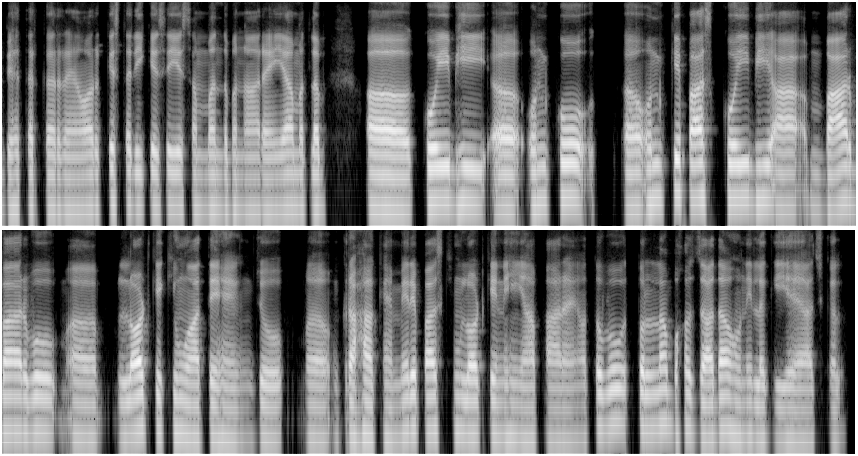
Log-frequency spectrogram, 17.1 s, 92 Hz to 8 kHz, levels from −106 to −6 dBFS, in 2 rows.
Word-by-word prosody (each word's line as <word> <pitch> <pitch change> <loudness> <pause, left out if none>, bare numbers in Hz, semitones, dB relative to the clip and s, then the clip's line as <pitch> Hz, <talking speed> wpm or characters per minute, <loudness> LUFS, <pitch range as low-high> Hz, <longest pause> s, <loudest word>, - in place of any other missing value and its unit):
बेहतर 130 +1 -4
कर 125 -1 -1
रहे 125 0 -4
हैं 120 - -3
और 125 +1 0
किस 145 -3 -1
तरीके 135 -1 -2
से 135 +1 -2
ये 135 - 0
संबंध 130 -1 -5
बना 125 -1 -4
रहे 120 0 -1
हैं 120 - -4
या 130 +1 +3
मतलब 130 0 -1
अ, - - -25 0.4
कोई 130 +3 +6
भी 145 0 -1
अ, 130 0 +4
उनको 150 +3 +2 0.5
अ, - - +2
उनके 145 +5 +1
पास 160 -1 +4
कोई 155 0 +3
भी 155 0 -3
आ 135 0 +3 0.2
बार-बार 140 +3 +3
वो 140 -1 +2 0.2
अ, 125 -1 -2 0.3
लौट 145 +3 +6
के 145 - -2
क्यों 135 -2 -3
आते 125 0 0
हैं, 115 0 -6
जो 120 -2 -1
अ, 170 -2 -16
ग्राहक 120 +2 0
हैं, 120 - -5
मेरे 140 +5 +1
पास 145 0 +3
क्यों 145 -1 -6
लौट 135 0 +3
के 135 - +1
नहीं 125 -1 -5
आ 120 - -1
पा 115 -1 -5
रहे 115 0 -4
हैं, 120 +1 -8
तो 155 - +2
वो 165 +2 0
तुलना 155 +1 +1
बहुत 150 -4 -4
ज़्यादा 130 +2 +3
होने 130 0 -6
लगी 120 -1 -5
है 115 -1 -2
आजकल। 110 0 -9
130 Hz, 200 wpm, -23 LUFS, 125-145 Hz, 0.5 s, कोई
